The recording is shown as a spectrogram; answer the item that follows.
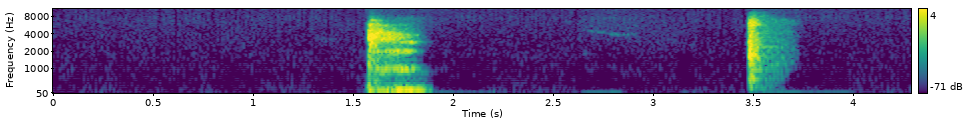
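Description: A single short cough about one and a half seconds in, followed by a brief sharp sound near the end, with dead silence in between, heard through an online video call.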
